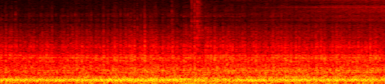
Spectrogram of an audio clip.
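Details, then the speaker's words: Hens-brand portable air conditioner found discarded in the street, which keeps shutting off, compressor starting on its own after a delay: a steady, loud, droning hum with a rattly buzz; loud compressor noise. "Ahí arranca el compresor, solito arrancó. empieza a hacer un ruido bastante molesto."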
